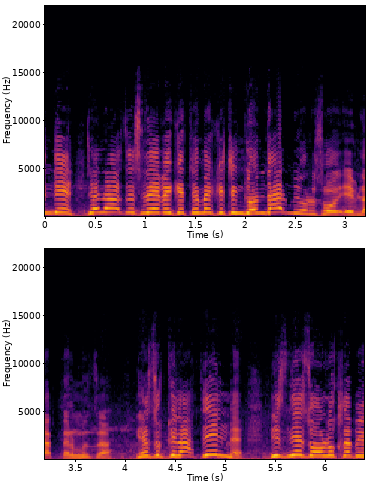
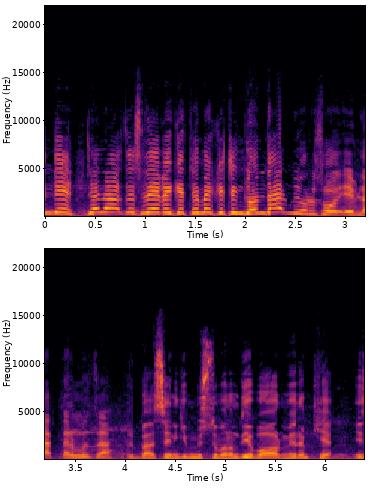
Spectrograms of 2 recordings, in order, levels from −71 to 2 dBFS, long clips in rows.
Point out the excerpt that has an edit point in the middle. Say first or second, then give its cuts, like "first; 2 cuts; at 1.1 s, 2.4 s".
second; 1 cut; at 4.0 s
